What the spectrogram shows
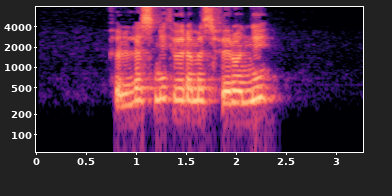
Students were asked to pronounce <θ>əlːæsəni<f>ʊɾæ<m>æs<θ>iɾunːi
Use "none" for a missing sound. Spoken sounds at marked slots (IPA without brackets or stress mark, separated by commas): f, θ, m, f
